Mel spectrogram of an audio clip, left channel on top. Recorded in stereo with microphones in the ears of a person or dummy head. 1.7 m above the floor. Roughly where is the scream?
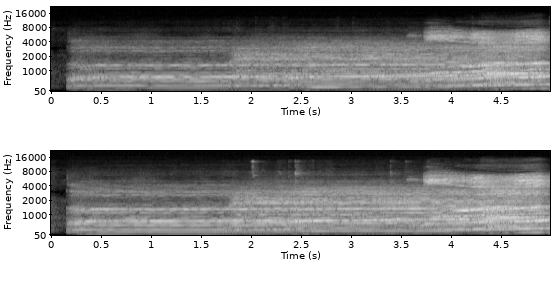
Right.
